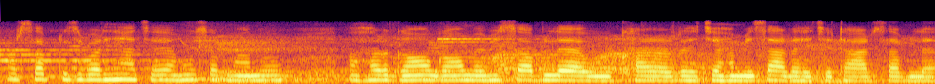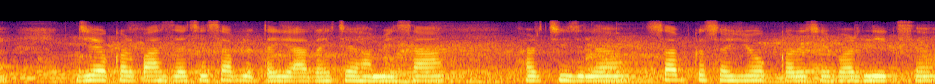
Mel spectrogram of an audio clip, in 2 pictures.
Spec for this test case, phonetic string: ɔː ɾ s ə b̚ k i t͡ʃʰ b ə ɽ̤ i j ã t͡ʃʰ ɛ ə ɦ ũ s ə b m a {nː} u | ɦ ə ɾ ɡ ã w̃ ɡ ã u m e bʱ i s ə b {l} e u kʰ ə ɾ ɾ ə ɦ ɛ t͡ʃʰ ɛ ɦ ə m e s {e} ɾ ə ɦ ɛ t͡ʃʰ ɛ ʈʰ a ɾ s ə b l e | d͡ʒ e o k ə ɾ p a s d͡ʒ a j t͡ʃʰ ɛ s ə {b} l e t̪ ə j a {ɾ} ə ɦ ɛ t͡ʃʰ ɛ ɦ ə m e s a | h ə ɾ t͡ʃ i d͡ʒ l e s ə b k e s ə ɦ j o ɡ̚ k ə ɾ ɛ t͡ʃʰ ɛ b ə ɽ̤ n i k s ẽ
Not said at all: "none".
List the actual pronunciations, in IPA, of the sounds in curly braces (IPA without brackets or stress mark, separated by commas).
n, l, a, b, ɾː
